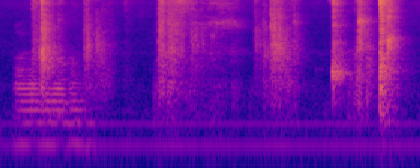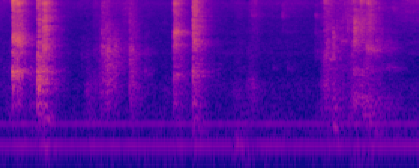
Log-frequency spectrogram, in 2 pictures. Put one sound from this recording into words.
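Metal cups clink and tap.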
